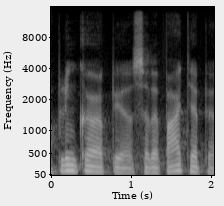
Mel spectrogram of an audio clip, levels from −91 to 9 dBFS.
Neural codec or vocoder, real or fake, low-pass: autoencoder, 48 kHz, 32 numbers a frame, DAC-VAE, trained on Japanese speech; fake; 14.4 kHz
